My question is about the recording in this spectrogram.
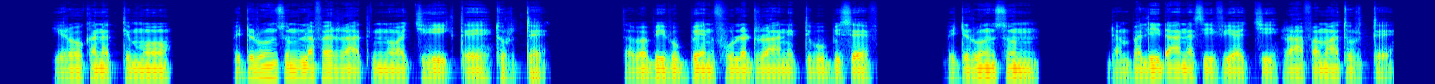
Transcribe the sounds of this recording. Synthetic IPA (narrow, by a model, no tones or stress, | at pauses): jɛɾo̞ːkɐnɐt̪ːɪmːo̞ː | b̥ɪd̪ɪɾuːnsʊnlɐfɐɪrːaːt̪ʼɪnːoːɐt͡ʃːɪhiːkʼt̪ʼe̞ːt̪ʊɾt̪ɛ̰ | sɐβɐbiːbʊbːe̞ːnfuːlɐd̪ʊɾaːnɪt̪ːɪbʊbːɪse̞ːf | b̥ɪd̪ɪɾuːnsʊn | d̪̥ɐmbɐliːᶑaːnɐsiːfɪɐt͡ʃːɪɾaːfɐmaːt̪ʊɾt̪ɛ̰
